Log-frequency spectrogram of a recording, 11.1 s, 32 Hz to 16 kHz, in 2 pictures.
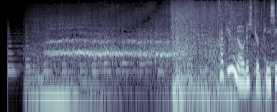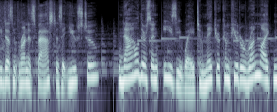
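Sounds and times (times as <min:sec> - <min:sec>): music: 0:00.2 - 0:11.0
tyre squeal: 0:00.6 - 0:03.8.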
